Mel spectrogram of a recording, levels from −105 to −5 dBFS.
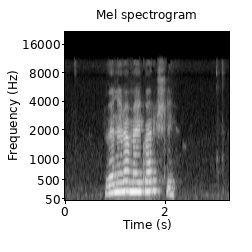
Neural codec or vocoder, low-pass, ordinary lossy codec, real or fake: none; 10.8 kHz; Opus, 24 kbps; real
